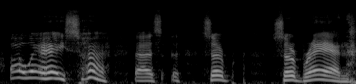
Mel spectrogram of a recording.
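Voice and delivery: high, stammering goblin plea; flustered goblin protest. Acted. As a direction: squeal for help as a grabbed goblin. Goblin grabbed by the scruff protests.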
